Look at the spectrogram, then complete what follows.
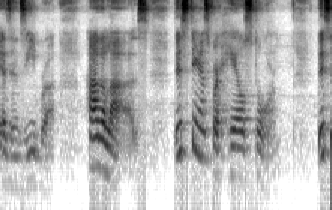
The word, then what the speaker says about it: Hagalaz: Hagalaz.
